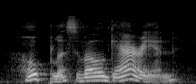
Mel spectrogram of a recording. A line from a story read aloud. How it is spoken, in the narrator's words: exclaimed Cecil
